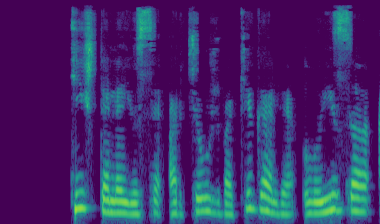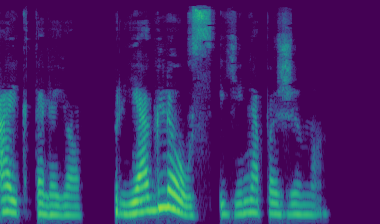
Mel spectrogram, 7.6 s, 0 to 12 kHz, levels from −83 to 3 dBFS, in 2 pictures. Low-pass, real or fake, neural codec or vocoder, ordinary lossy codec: 10.8 kHz; real; none; AAC, 32 kbps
